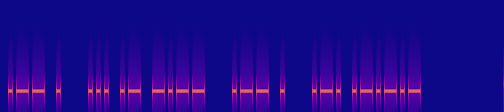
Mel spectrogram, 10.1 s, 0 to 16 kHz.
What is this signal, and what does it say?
Morse code, heard as a keyed tone, about 15 wpm, 700 Hz. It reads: WE SAY WE R.
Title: Sentences from Top 200 Words and Abbreviations 15wpm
